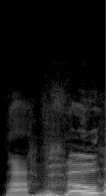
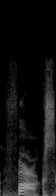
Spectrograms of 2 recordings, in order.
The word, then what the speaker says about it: faux: So the word faux fur or faux leather, F-A-U-X, which she was pronouncing fox. I would like to know how you thought foxes made leather. – No, fox, like, just, I was sounding it out. Fox. F-A-U-X.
